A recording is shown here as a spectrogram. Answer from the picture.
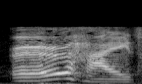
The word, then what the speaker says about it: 洱海: 观世音菩萨现的比丘身很多的，有一部书叫做《洱海丛谈》，耳朵的耳旁边加过三点水那个耳，音是相同的，叫做念作儿子。洱海啊，就是现在的昆明池，云南的昆明池，从前叫做洱海啊。这部书是云南人做的了，因为靠近洱海啊，所以它的书名就叫做洱海丛谈。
